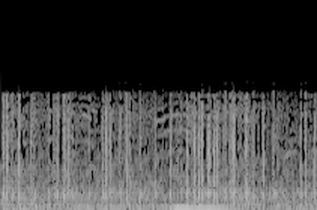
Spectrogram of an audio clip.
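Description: Fireworks crackling: a dense, irregular run of sharp pops and crackles from crackling-star effects bursting low in the sky, over a low steady rumble.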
